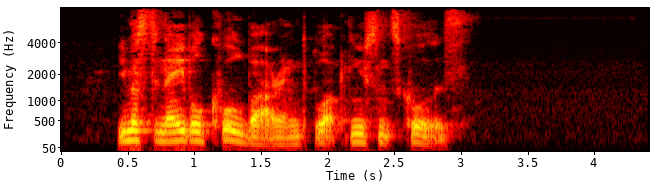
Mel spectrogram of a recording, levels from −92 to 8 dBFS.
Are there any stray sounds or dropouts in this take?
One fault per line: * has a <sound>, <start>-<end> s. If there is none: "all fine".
all fine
